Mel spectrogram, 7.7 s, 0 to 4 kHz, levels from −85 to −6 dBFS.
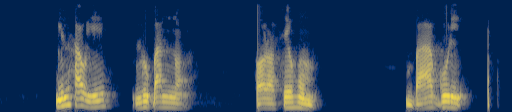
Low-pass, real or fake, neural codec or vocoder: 3.6 kHz; real; none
